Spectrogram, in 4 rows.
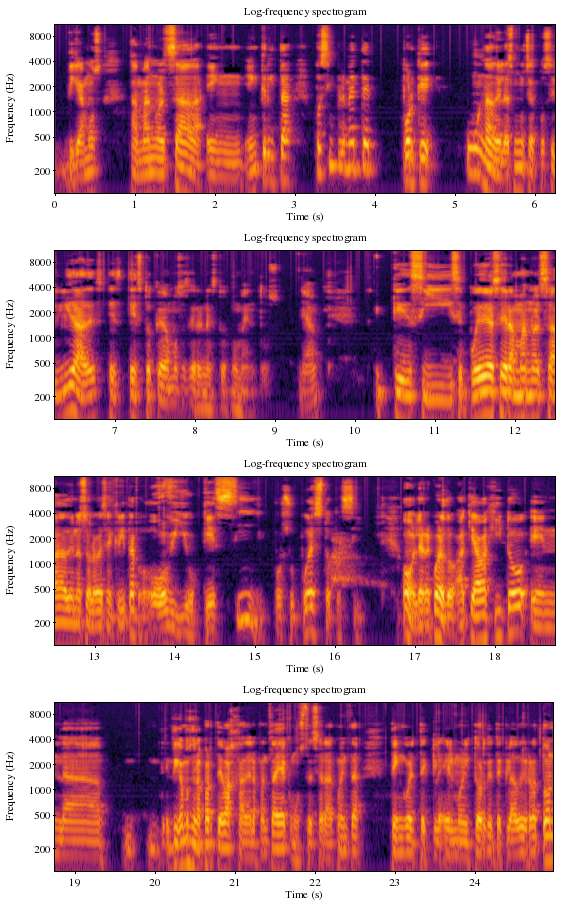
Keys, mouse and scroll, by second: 3.0 typing, 6.5 typing, 9.4 typing, 11.2 typing, 11.2-12.3 shift+drag, 12.3 typing, 14.5 typing, 17.3-20.3 shift+drag, 21.2 typing, 24.6 typing.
